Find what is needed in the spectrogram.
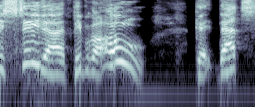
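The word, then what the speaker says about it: SIDA: got AIDS in Spanish it's called Steeda s-i-d-a you say see that people go oh okay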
